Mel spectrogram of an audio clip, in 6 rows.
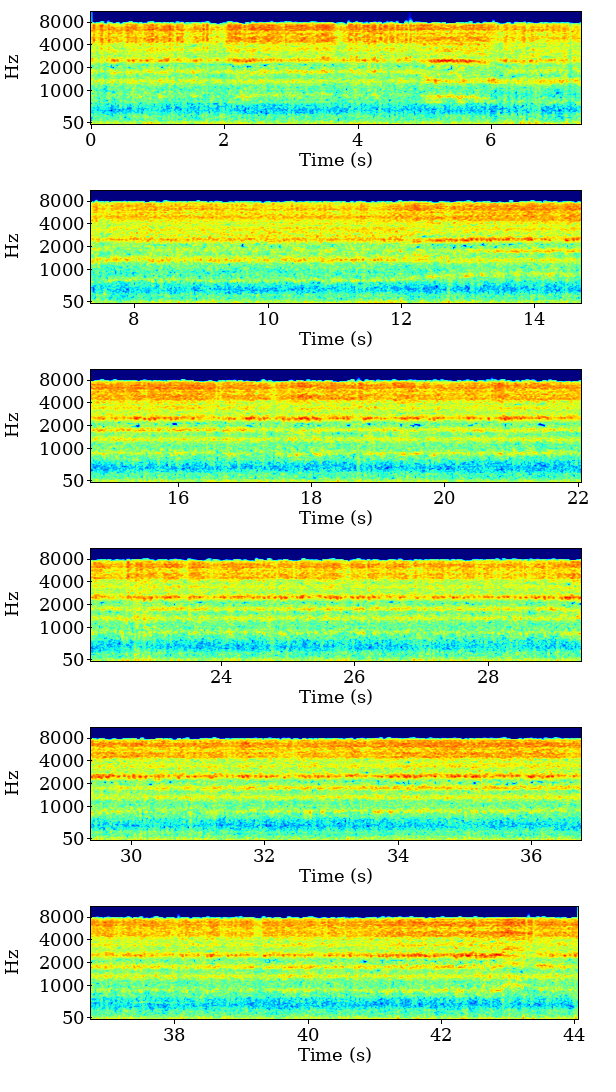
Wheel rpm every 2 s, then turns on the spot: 230, 230, 220, 170, 160, 160, 210, 230, 230, 230, 230, 230, 230, 230, 230, 230, 230, 230, 230, 230, 230, 240.
none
